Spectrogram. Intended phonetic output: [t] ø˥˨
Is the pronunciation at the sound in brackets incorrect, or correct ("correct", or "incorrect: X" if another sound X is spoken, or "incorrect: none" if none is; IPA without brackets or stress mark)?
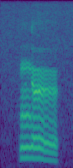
incorrect: n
